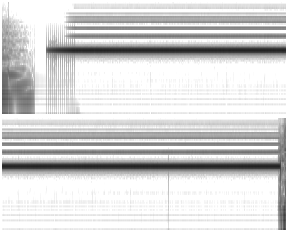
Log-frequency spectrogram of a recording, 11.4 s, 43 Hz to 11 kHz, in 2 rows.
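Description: A steady 1 kHz test tone, the reference tone that goes with television colour bars, held at one pitch for about ten seconds. It starts about a second in, after music fades out, and cuts off suddenly near the end as music returns.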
